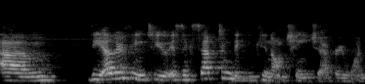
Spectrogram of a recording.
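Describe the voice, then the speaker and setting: A woman's medium-pitched voice at a fairly quick pace, with audible room echo and noticeable background noise. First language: Spanish. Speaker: program director and school board member. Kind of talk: interview at a lunch talk.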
